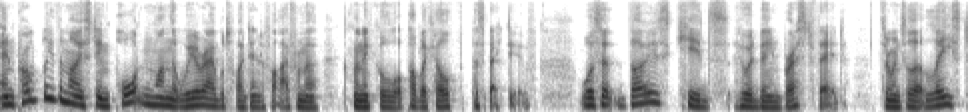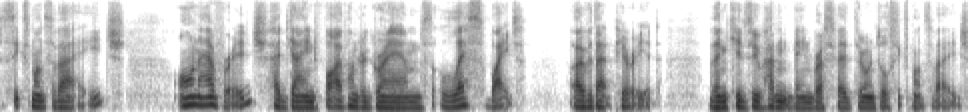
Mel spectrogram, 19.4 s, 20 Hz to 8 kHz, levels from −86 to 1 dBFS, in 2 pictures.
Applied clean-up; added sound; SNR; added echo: none; none; none; none.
